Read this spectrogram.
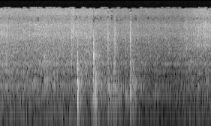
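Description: A ceramic plate clatters as it is set down on a counter.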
